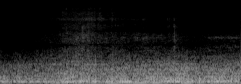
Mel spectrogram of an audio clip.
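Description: Steady engine and road noise heard from inside a moving car, a low hum with a haze of tyre and wind noise.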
